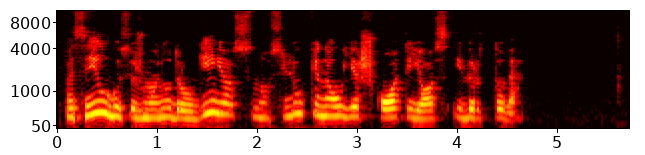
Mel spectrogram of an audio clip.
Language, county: Lithuanian, Utena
